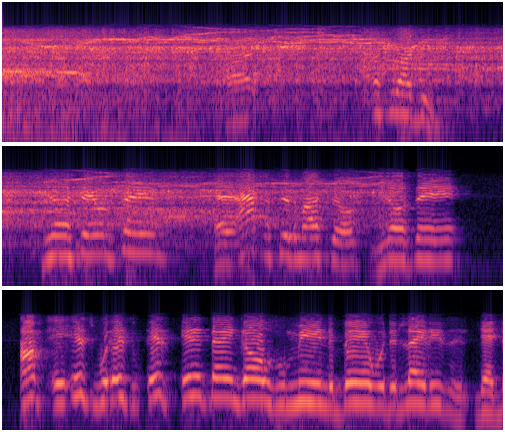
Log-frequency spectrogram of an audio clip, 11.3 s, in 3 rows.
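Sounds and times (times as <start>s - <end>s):
audience clapping at a stand-up comedy show: 0.0s - 6.8s
crowd voices cheering: 0.0s - 6.8s
speech: 2.8s - 3.4s, 4.0s - 11.2s.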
